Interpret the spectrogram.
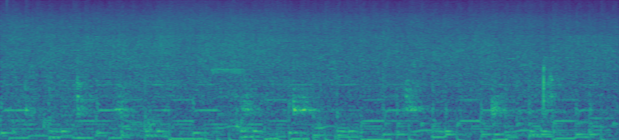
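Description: Chicken strips and onion sizzling steadily in hot oil in a nonstick wok, stirred with a wooden spoon.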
